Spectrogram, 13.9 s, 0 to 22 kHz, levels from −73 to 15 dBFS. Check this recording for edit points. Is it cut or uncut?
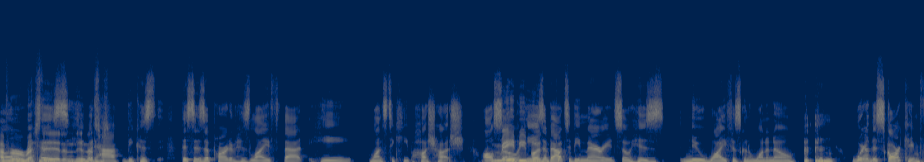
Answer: uncut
